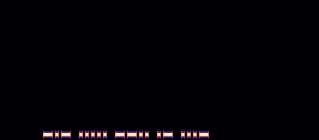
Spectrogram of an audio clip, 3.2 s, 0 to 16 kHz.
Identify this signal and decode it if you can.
Morse code, heard as a keyed tone, about 40 wpm, 700 Hz. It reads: K5ZAV
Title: USA Call Signs - 5 Characters - 2x Character Spacing - 40wpm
